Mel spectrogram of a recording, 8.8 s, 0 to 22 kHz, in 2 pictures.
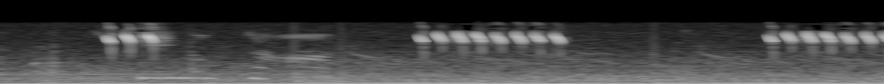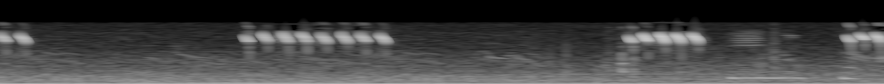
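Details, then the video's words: European greenfinch song-training (huylandırma) recording, tagged as the kekeme style: short, rapid buzzy trill bursts, each about half a second long, repeated roughly every two seconds, with faint low tonal sounds between them. "Flurya Huylandırma 150"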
